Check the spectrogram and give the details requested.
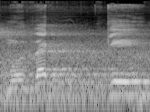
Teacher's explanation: ہاں آگے کاف کے اوپر شد ہیں تو اس کو زال سے جوڑیں گے. زال پہ زبان اوپر دانتوں کو لگائیں گے, سیٹی بند کریں گے.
